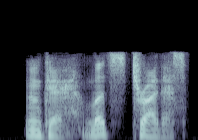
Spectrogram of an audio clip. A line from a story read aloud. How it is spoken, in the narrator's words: Jeb muttered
